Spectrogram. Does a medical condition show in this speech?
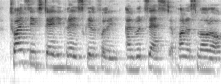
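Yes: Parkinson's disease; progressive neurodegenerative, reduced dopamine, began with right hand tremor during thyroid treatment, illegible handwriting, slowed walking; nearly 12 years since diagnosis, completed LSVT LOUD with Beth Armstrong, Parkinson's clinic St. Vincent's, physiotherapy; shorter voice and breath, exaggerates voice to be understood, runs out of puff, listeners asked pardon.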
